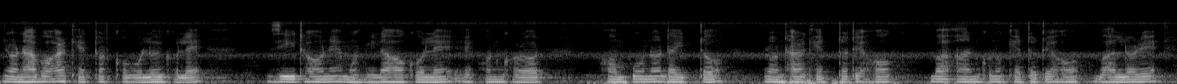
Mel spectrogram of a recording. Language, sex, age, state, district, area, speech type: Assamese, male, 18-30, Assam, Morigaon, rural, spontaneous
